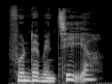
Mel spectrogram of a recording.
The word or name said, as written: fundamentere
